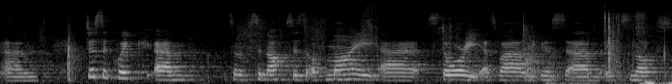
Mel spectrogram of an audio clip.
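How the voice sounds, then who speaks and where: At a fairly slow pace, a woman with a Swiss accent speaks at medium pitch amid noticeable background noise and audible room echo. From Switzerland. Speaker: nutritional therapist. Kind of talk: public talk. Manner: hesitant, many fillers.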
